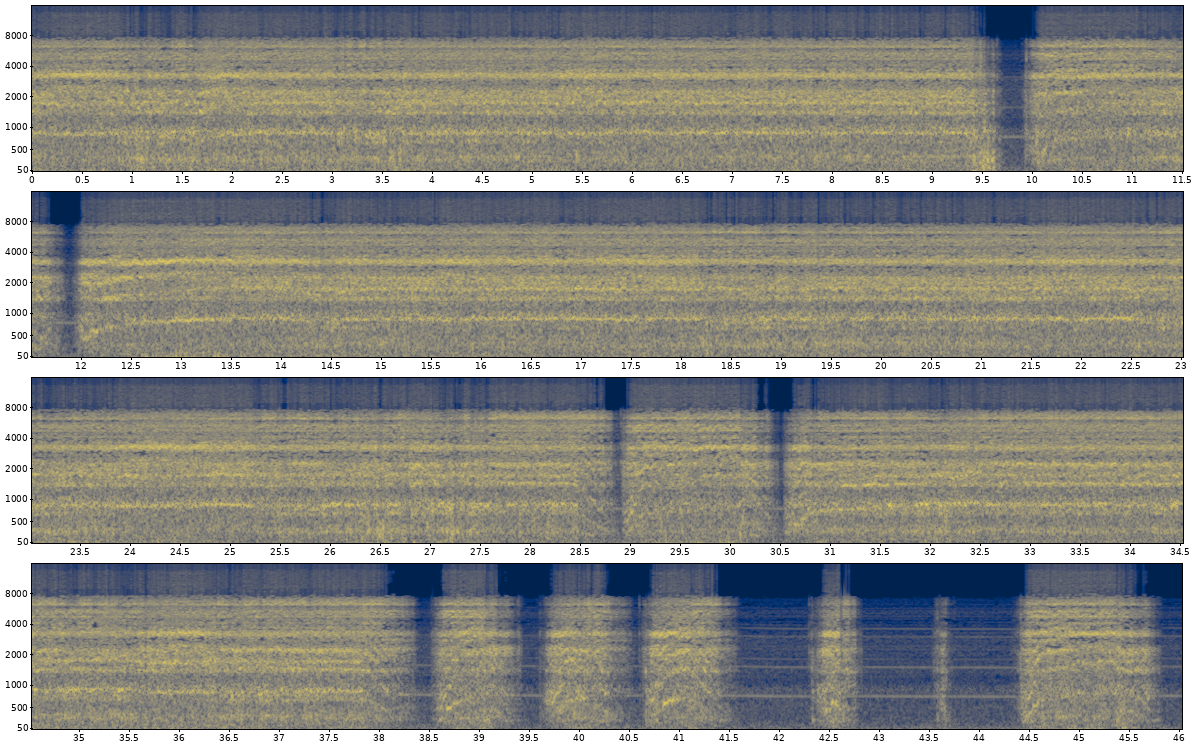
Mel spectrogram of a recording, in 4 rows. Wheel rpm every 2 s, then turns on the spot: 220, 230, 230, 230, 180, 150, 180, 220, 230, 230, 230, 230, 230, 210, 150, 150, 210, 220, 210, 60, 50, 10, 100.
none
